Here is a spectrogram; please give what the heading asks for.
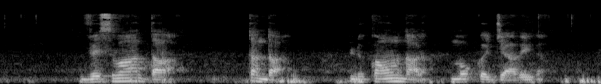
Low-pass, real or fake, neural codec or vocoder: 10.8 kHz; real; none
